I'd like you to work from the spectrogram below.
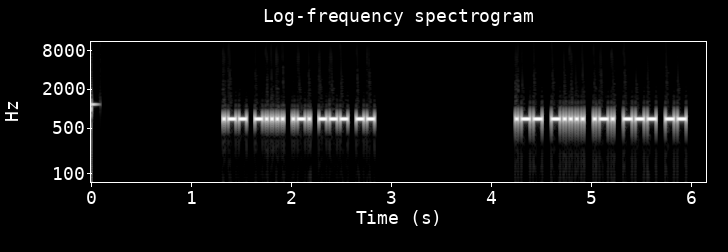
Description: Morse code, heard as a keyed tone, about 38 wpm, 700 Hz. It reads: W6ROM W6ROM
